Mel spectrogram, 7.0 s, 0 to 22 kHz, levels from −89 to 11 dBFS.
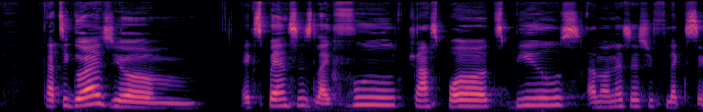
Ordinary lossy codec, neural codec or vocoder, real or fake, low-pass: none; none; real; none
